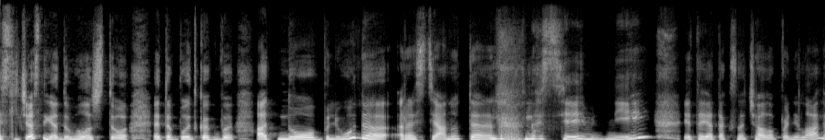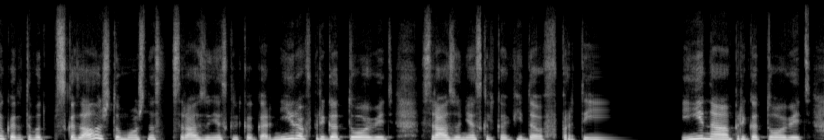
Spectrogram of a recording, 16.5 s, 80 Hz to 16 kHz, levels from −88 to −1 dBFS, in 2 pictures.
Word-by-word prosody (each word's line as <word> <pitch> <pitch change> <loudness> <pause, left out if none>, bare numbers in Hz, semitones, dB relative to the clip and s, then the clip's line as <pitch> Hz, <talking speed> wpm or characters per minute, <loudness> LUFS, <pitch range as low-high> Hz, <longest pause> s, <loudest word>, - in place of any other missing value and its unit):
Если 245 -2 -3
честно, 275 +5 +5
я 230 -4 +5
думала, 235 +1 +3
что 215 -3 0 0.2
это 230 +1 +4
будет, 235 +2 +3
как 230 -3 +4
бы, 215 0 +2 0.2
одно 230 +1 +5
блюдо, 245 - +4
растянутое 230 +1 +1 0.3
на 290 +1 +3
на 290 - -3
7 260 -4 -1
дней. 235 - 0 0.4
Это 240 +4 -1
я 245 -2 +4
так 245 0 -5
сначала 235 -1 -1
поняла, 230 +5 -2
но 310 -4 -1
когда 235 -3 -2
ты 235 - -9
вот 225 -1 -4
сказала, 230 +9 -1
что 240 -4 -6
можно 225 0 -6
с 215 - -17
сразу 220 0 -4
несколько 215 -2 -8
гарниров 275 +10 -3
приготовить, 235 -3 -1 0.3
сразу 225 0 -1
несколько 215 0 -6
видов 200 -1 -7
протеина 210 - -5
приготовить. 225 -2 -3
230 Hz, 140 wpm, -21 LUFS, 220-245 Hz, 0.4 s, честно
